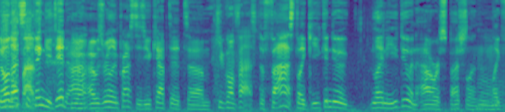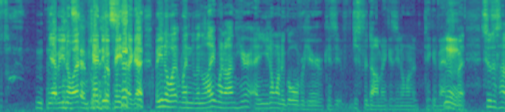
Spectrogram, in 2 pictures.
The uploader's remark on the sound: sits down in the car studio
